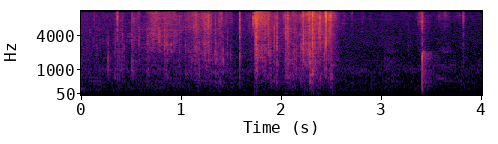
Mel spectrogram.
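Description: Faint rustling and crinkling as small items are handled on a table, followed by a single short click about three and a half seconds in.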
